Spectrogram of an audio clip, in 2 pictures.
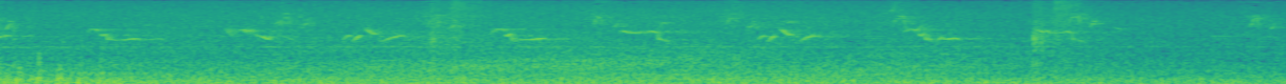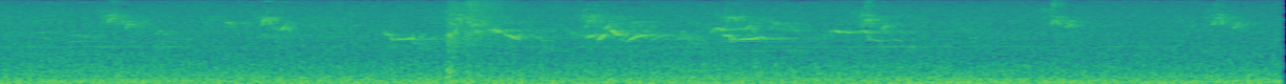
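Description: Outdoor ambience: a steady low noise haze with a songbird chirping in short repeated phrases, and a few sharp clicks.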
